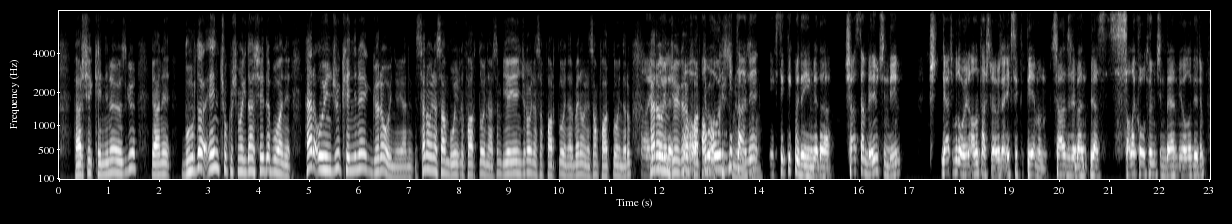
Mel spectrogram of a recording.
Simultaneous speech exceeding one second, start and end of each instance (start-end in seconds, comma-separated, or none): 11.8-14.0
